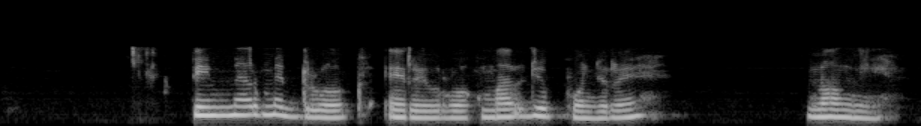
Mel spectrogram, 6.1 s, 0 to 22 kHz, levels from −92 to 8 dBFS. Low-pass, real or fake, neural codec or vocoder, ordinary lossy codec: 5.4 kHz; fake; vocoder, 22.05 kHz, 80 mel bands, HiFi-GAN; none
